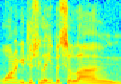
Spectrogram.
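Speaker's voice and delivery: put-on very high-pitched, shaky, not-so-good British accent. Speaker retelling a clip where a man picks on Poet: imitating Poet's British accent. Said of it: "Now do that again".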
